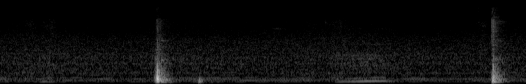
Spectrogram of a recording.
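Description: A few sharp knocks over quiet room tone: a loud one about a second and a half in, a softer one just after it, and another near the end.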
